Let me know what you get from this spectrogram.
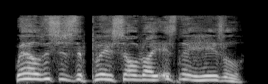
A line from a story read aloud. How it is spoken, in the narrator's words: said Dandelion lazily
